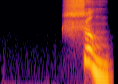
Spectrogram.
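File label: "sheng4", Chinese; HSK4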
